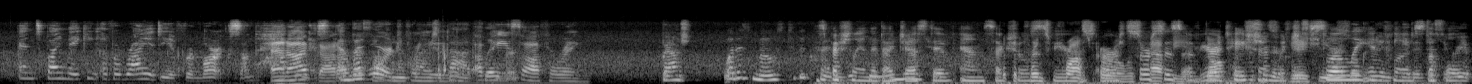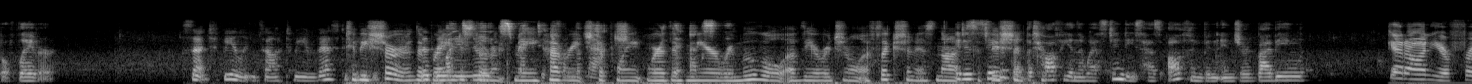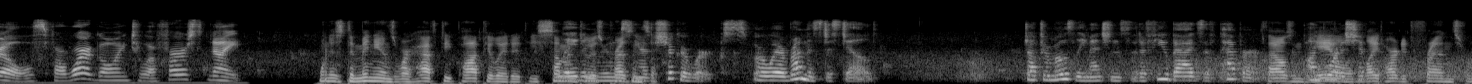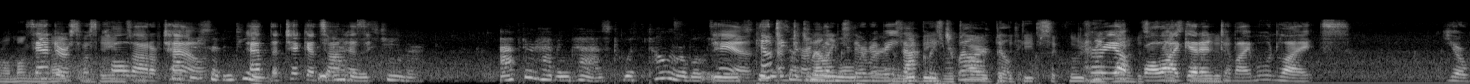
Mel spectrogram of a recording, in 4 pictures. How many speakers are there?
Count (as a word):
six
